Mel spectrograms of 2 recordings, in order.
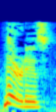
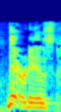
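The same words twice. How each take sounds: First: High thrilled shout; excited shout. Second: High happy cry; high delighted exclamation. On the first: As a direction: shout it out in discovery. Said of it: "Daniel excitedly shouted". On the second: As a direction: cry it out with joy. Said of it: "my brother cried happily". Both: Acted.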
